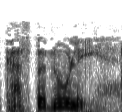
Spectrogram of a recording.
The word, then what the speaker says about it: Castagnoli: Claudio Castagnoli.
